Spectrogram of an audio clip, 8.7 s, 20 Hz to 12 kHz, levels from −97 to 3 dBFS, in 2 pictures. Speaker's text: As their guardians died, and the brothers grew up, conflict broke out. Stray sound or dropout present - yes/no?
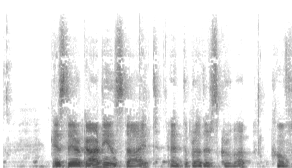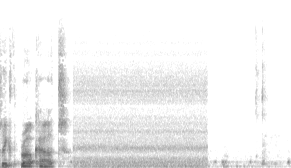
no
